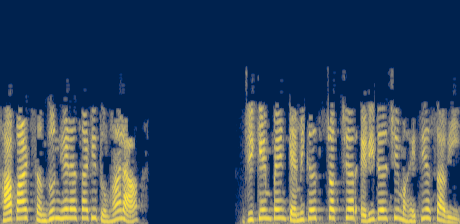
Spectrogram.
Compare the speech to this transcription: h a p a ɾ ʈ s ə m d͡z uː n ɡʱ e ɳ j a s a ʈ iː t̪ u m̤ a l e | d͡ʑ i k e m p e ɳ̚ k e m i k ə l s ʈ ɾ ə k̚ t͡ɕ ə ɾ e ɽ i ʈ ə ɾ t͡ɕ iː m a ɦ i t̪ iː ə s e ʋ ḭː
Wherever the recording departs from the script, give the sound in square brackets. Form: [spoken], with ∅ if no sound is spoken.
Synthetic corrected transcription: h a p a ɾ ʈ s ə m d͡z uː n ɡʱ e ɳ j a s a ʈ iː t̪ u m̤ a l [a] | d͡ʑ i k e m p e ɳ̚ k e m i k ə l s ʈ ɾ ə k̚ t͡ɕ ə ɾ e ɽ i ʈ ə ɾ t͡ɕ iː m a ɦ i t̪ iː ə s [a] ʋ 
